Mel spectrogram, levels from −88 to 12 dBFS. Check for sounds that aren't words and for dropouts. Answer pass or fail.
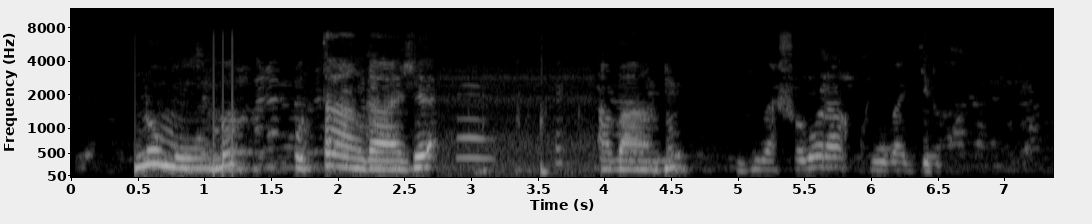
fail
